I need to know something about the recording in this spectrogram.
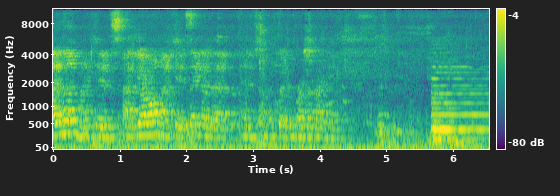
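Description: A large choir sings together in an echoing hall.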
